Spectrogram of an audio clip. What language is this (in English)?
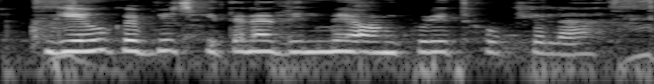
Bhojpuri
